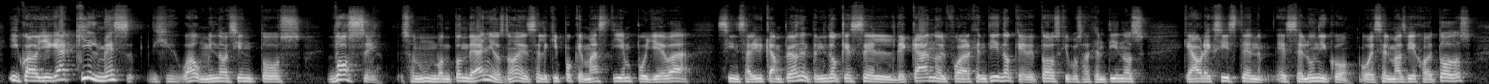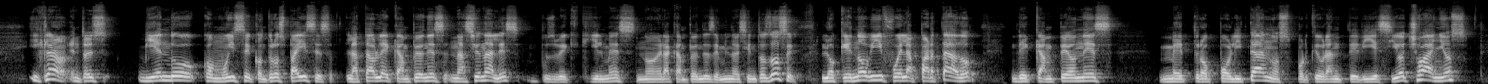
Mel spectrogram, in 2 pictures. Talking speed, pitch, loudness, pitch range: 180 wpm, 140 Hz, -15 LUFS, 130-160 Hz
